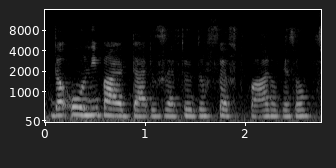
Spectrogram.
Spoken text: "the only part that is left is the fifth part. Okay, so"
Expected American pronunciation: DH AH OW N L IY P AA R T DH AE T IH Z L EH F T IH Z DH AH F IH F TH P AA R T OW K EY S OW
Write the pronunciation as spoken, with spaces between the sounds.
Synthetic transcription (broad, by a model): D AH OW N L IY P AA R T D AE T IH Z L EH T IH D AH F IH F T P AA R T OW K EY S OW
